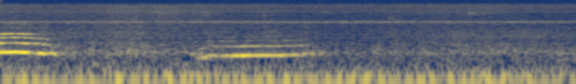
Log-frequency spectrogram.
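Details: A cat gives two soft, short meows: a brief falling one at the start, then a faint drawn-out one a second later, over a steady low indoor hum.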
